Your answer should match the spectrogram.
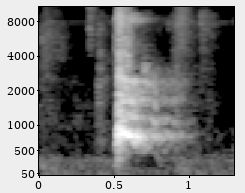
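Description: A pet dog named Douglas in a home kitchen gives a single sharp, close bark that fades into brief ringing room echo, with no talk over it.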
